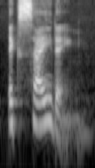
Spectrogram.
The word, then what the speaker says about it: exciting: EX is pronounced with a short I sound plus KS, like in the word exciting. Sigh is stressed. Ick is not.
